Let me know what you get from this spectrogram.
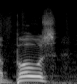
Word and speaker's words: Bose: Chance to take on Robert in tomorrow's show, where you could win a fantastic Boss all-in-one sound system. A Bose. Is it Bose or Boss?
